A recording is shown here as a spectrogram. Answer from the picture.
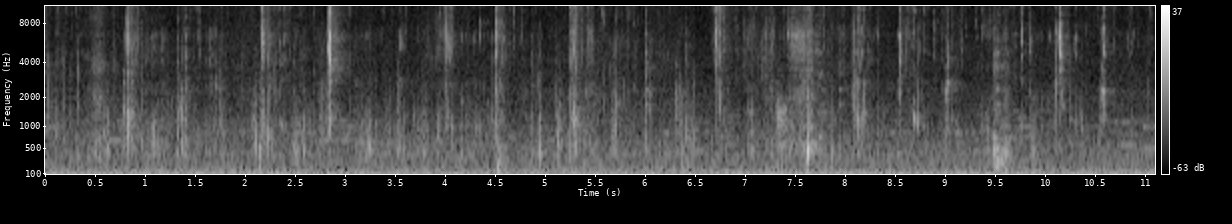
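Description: Close-miked chewing of a mouthful of rice and boiled pork hock: wet, irregular mouth clicks and smacks, over a low steady hum.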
